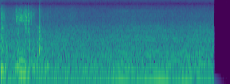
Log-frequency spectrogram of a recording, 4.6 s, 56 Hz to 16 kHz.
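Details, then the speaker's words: Warm engine idling after erasing codes P0101/P0172 and cleaning the mass airflow sensor and throttle body: brief thump then steady, low, even rumble with no misses; normal idle. "Now I'll start it up and see if the codes still come up. Well, I started up. Well, I got the door open and I don't have my seatbelt on. That's why the lights are on there. But that blue light is when your engine's warm. But it's idling good."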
